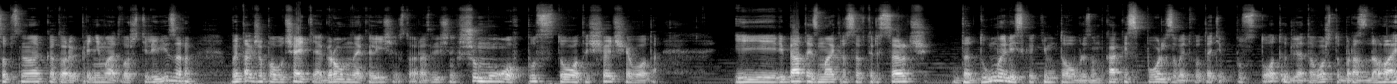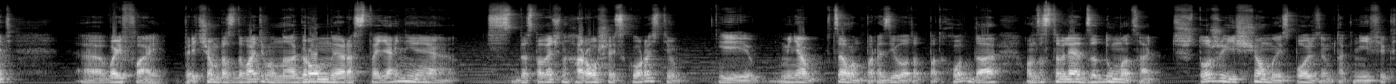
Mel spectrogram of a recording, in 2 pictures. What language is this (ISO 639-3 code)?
rus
